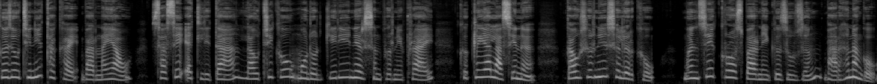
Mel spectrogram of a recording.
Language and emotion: Bodo, neutral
